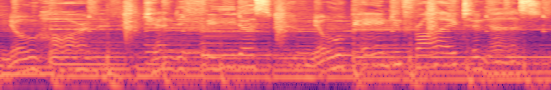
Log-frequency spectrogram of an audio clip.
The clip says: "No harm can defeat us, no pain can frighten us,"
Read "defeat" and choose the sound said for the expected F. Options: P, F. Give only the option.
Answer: F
